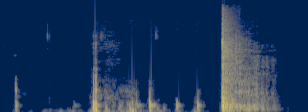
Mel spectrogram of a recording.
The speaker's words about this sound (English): All right, you are able to hear the creaking behind you. It sounds like wood snapping and flesh tearing.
